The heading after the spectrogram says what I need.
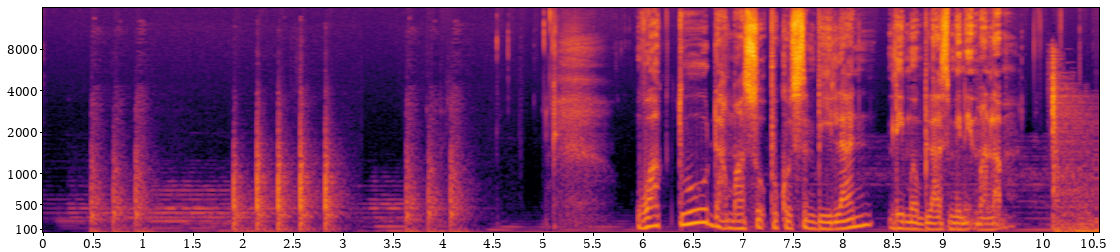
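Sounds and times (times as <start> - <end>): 
hard solid knocking on a door: 0.5 - 1.2, 1.9 - 4.4
speech: 6.0 - 9.8.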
